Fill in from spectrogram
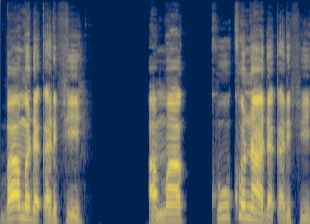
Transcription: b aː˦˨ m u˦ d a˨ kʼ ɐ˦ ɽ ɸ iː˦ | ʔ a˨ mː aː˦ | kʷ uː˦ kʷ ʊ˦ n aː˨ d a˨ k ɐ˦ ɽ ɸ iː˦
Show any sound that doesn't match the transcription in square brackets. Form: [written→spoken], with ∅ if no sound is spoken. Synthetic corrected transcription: b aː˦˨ m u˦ d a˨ kʼ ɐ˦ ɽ ɸ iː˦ | ʔ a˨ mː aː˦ | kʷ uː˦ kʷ ʊ˦ n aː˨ d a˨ [k→kʼ] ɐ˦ ɽ ɸ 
